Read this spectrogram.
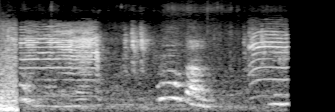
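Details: Cat being cared for: two high, drawn-out meows, one at the start and one near the end, with a person's voice speaking between them.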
